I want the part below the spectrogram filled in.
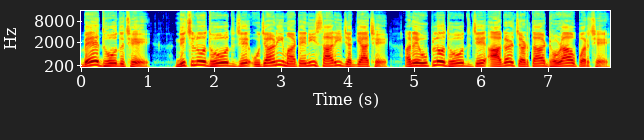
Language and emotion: Gujarati, neutral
